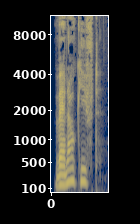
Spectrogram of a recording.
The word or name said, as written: vandafgift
